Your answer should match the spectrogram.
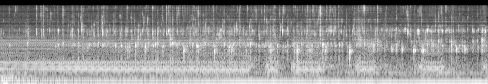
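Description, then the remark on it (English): Coffee drips steadily into a pot, a quiet patter of small irregular drops over a low hum, soft, with no voices. “The sound of the dripping coffee.”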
